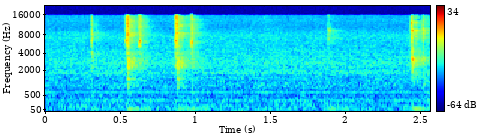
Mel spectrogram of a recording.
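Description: Computer keyboard keys pressed during Space Engineers play, a few soft, quick clicks spread over a couple of seconds, faint and close, against a low steady hum.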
